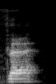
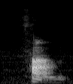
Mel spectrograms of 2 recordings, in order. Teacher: TH sound, which is the voiced version of it, right? The like in the word the, right? The, and the unvoiced version, like in the word thumb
